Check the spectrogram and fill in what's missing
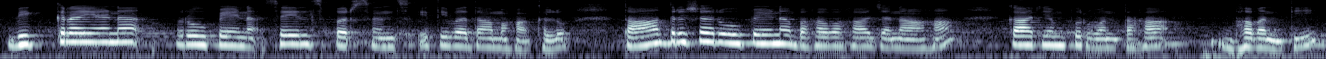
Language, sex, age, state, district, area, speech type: Sanskrit, female, 45-60, Tamil Nadu, Chennai, urban, spontaneous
